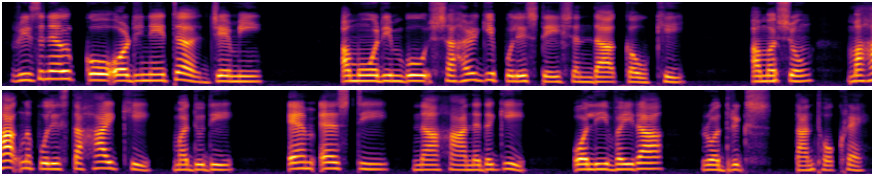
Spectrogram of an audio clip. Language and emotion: Manipuri, neutral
